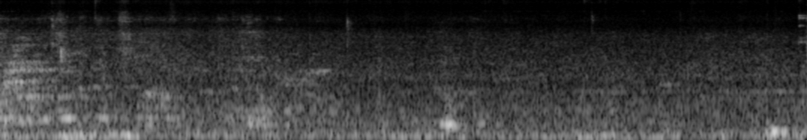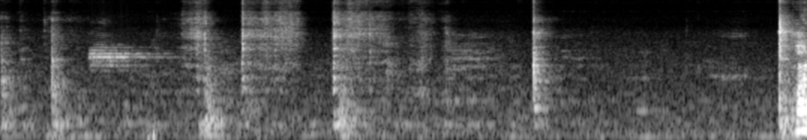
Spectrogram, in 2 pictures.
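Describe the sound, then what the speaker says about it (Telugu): A spoon scrapes and clinks against a pan while masala paneer curry with coriander is stirred, giving faint, irregular metallic taps and scrapes under soft talk. "కలుపుకుందాం ఒకసారి."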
